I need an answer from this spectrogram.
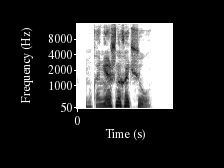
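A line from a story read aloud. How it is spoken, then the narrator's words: Grumbled. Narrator (Russian): проворчал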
